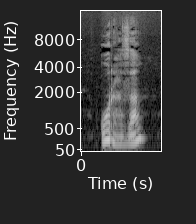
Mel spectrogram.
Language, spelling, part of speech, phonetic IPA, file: Polish, uraza, noun, [uˈraza], LL-Q809 (pol)-uraza.wav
